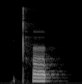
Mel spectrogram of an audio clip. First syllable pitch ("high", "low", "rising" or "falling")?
high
